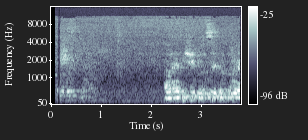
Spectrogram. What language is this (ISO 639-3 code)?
ces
